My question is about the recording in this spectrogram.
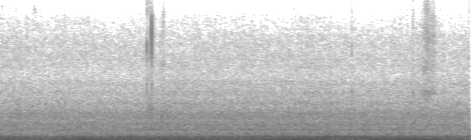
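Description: A steady low hum with a constant hiss over it, with two brief faint high ticks about two seconds and six and a half seconds in.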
